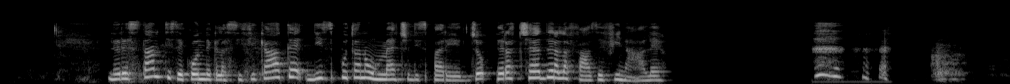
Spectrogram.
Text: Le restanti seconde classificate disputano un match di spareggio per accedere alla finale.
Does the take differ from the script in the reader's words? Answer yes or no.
yes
